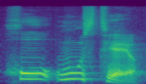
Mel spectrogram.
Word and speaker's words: host: 이거 호스트 아니에요. 호우스트예요. 알았어요?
